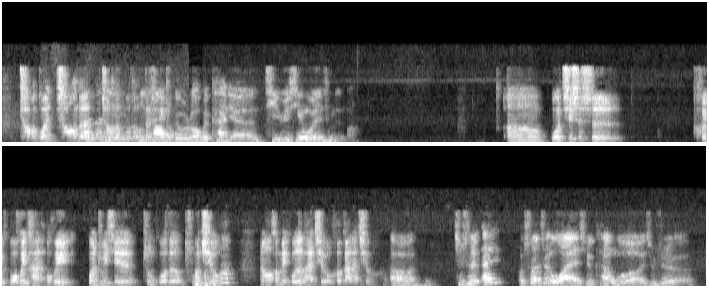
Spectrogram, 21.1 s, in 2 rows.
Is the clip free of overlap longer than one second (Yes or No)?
No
